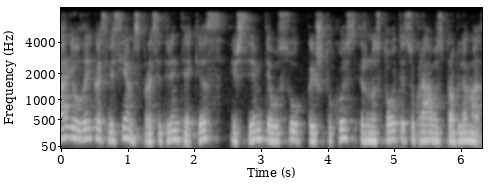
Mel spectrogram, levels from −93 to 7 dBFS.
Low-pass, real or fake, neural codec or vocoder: 7.2 kHz; real; none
